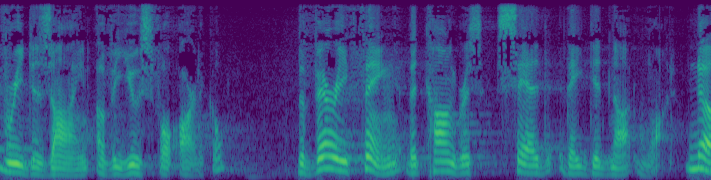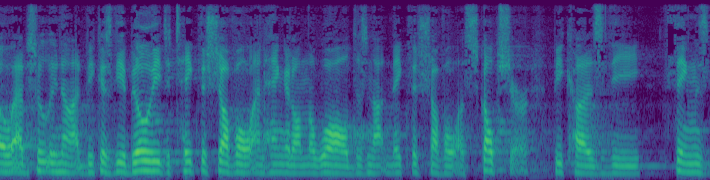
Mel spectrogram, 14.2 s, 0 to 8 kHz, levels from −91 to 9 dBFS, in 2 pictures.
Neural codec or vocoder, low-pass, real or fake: none; 7.2 kHz; real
